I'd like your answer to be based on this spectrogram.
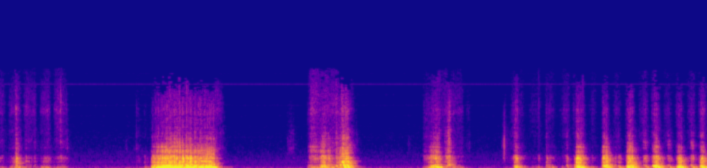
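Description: A wooden stylus scratches the black wax coating off a flat scratch-art card over its colored base, with the page held down by one hand while working in the lower left area. Short, dry rasping strokes come in separate bursts, and one longer, louder scrape sits near the start. A quick run of shorter scratches follows at the end.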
